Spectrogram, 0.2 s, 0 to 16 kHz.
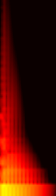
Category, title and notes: Instrument samples > Synths / Electronic
TAXXONLEAD 4 Eb
additive-synthesis, bass, fm-synthesis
